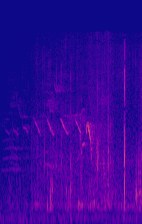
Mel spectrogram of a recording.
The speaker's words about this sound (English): Brighton Recreation Area is just one of many state parks in Michigan. Walking down its forested trails, you can hear the chirps of birds high in the trees, and you can smell the sweetness of cedar and the charcoal scent of bonfires.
